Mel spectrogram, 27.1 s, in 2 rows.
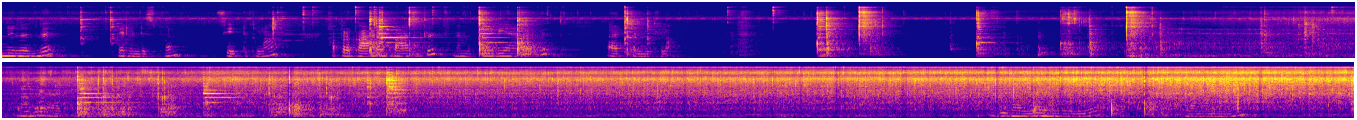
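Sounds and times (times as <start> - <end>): leaves frying in oil: 11.2 - 27.0.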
